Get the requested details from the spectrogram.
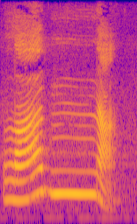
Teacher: The last sound is a because unstressed o is always a.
